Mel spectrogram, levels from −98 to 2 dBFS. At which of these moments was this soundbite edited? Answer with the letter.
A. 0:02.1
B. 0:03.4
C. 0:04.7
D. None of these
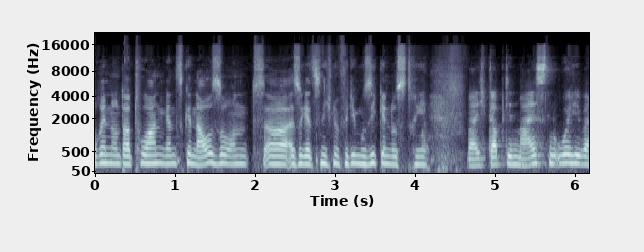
C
